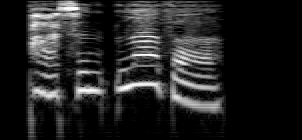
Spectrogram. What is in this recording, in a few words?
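"patent leather", British English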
